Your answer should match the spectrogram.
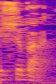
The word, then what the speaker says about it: Shabbat: well in today's Hebrew we use the saric pronunciation and we say Shabbat well when writing that word we would spell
